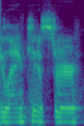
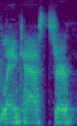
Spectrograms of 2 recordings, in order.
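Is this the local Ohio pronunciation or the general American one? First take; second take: local Ohio; general American. First: It uses the local Ohio pronunciation. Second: It uses the general American pronunciation. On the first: The speaker is from the town. "the locals will say Lancaster" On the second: The speaker is from elsewhere. "Most other folks in the United States say Lancaster"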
